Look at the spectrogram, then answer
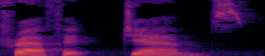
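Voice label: "traffic jams", English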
